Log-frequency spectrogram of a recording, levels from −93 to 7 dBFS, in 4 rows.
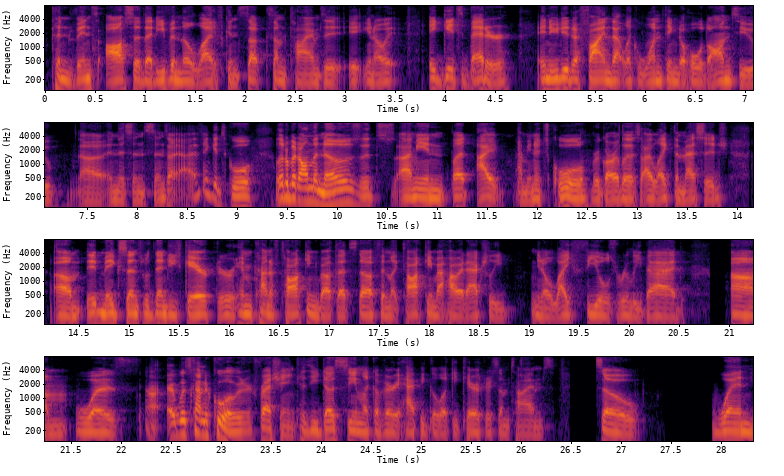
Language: English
